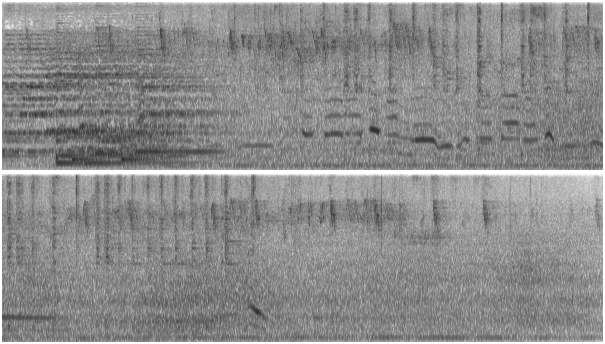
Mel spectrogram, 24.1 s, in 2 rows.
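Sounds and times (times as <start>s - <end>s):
birds chirping: 1.8s - 24.0s
falling bird call: 3.0s - 18.0s
outdoor hiss: 3.4s - 21.9s.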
